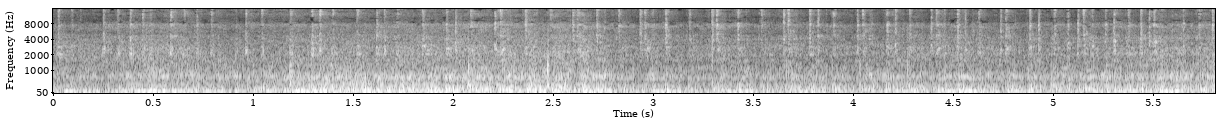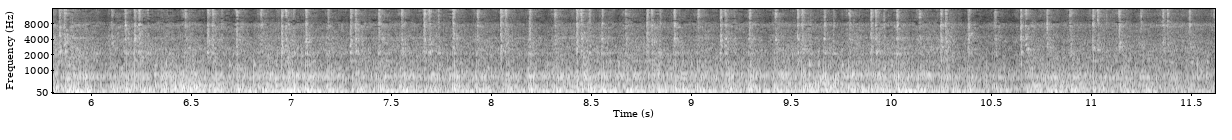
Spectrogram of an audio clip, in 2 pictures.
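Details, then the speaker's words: V8 hot rod idling on a newly built exhaust with quiet mufflers and timing set close: a sharp ticking puff about three per second rides over the exhaust note from a leak at the header on one side. "yeah so i have a leak in that one side on the exhaust something to do with the header that's got to get fixed don't like that"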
